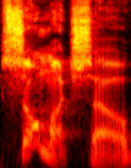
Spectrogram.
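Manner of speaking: cracking voice, breaking mid-phrase. Chatting with another speaker, the speaker's voice suddenly cracks. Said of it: "I just had a voice crack".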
